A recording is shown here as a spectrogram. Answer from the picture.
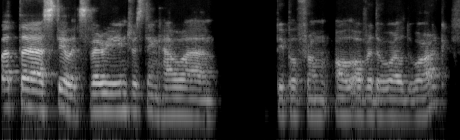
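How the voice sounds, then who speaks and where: This is a man with an Israeli accent. His pitch is medium. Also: ordinary pitch variation, moderate pace. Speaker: photography teacher. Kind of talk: online lecture introduction. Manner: halting.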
